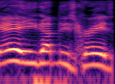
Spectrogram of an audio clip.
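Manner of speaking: very loud, high-pitched, shrill yelling. Retelling how a movie scene's line is delivered: imitating someone shouting. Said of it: "you're shouting like".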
